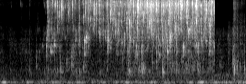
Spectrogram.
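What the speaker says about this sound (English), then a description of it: "That's a lot of water. Make sure you got a bucket ready for that stuff." Water pours steadily from a Fujitsu air conditioner into a bucket, a close, continuous splashing stream that starts abruptly and stops short near the end.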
